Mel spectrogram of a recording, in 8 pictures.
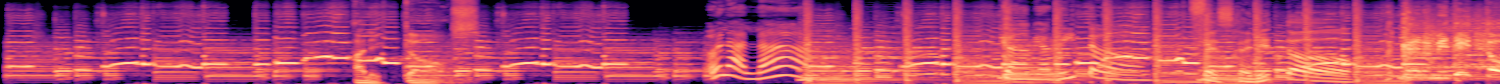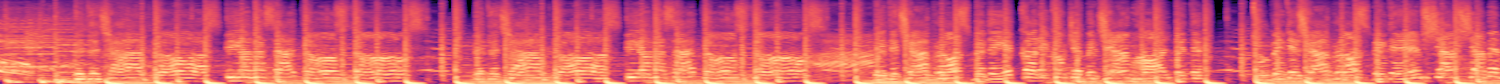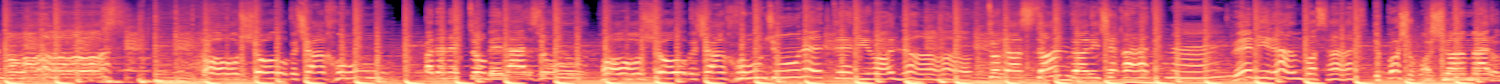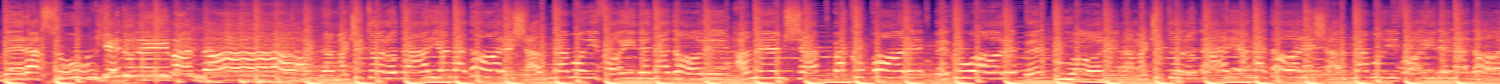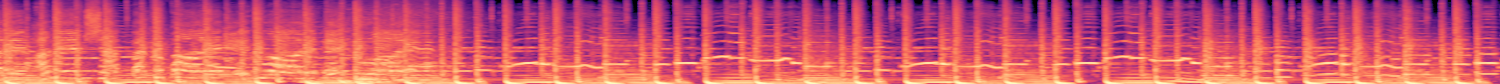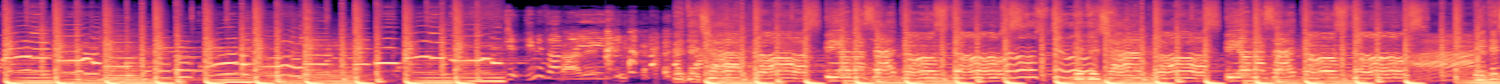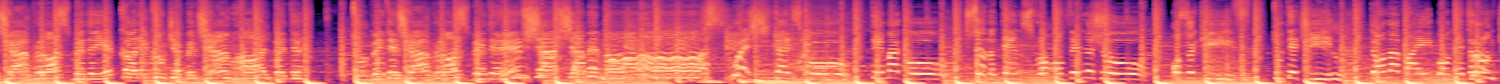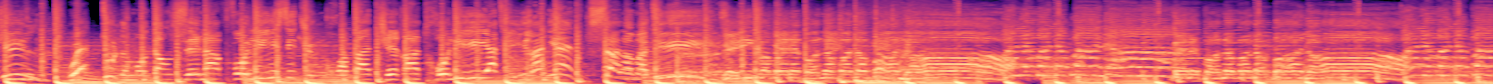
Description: شاد و پر انرژی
